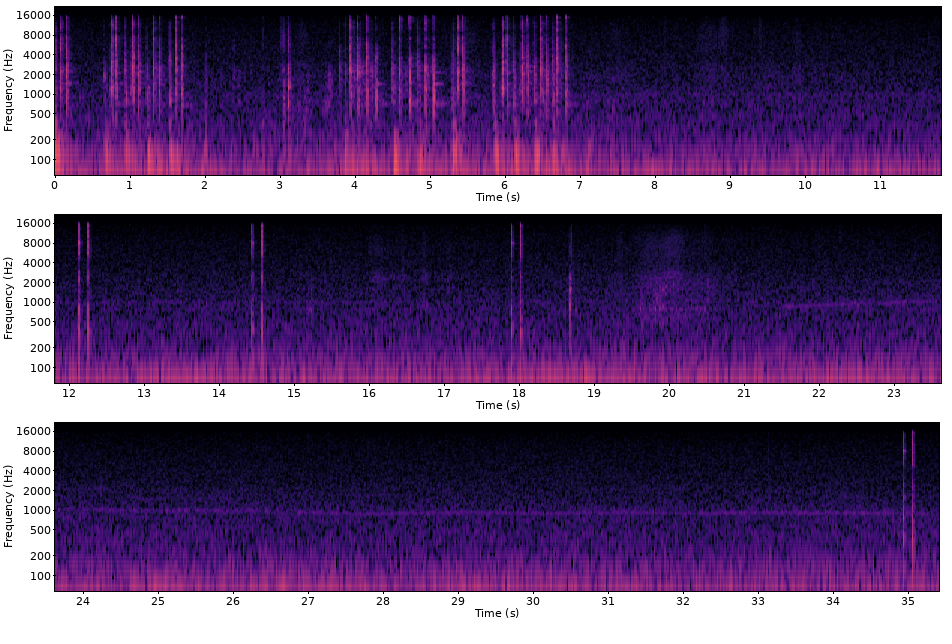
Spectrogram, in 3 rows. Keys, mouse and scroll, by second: 0.0-2.0 typing, 2.7 click, 3.6-7.1 typing, 12.1 click, 14.4 click, 17.9 click, 34.9 click.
